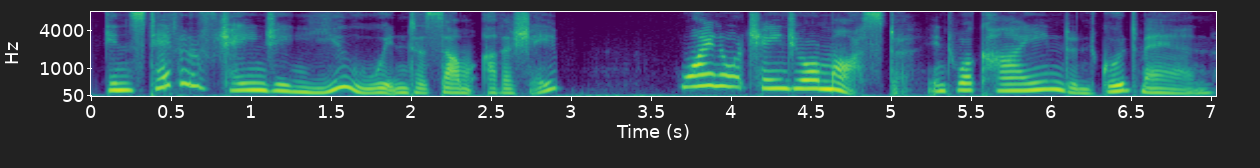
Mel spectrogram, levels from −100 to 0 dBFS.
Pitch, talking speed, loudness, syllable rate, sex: 230 Hz, 160 wpm, -18 LUFS, 4.5 syllables/s, female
